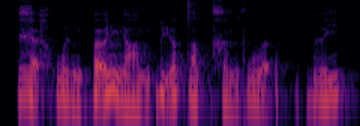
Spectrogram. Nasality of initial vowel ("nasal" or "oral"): oral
